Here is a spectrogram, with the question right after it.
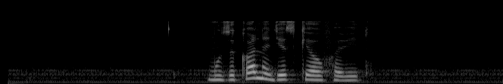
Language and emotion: Russian, neutral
